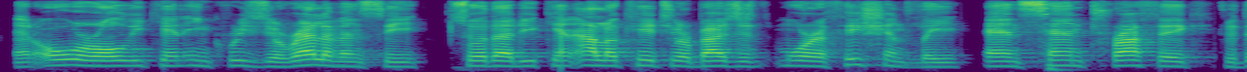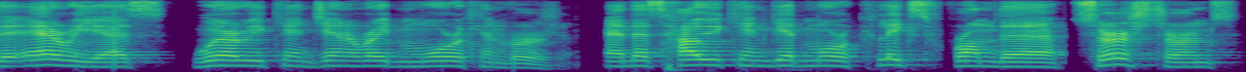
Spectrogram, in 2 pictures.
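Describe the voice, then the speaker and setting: A man's voice: a little high, a bit bright, clear, resonant tone. A man who speaks as a narrates a screen-share tutorial as a specialist presenter, explaining methodically step by step.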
